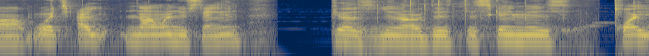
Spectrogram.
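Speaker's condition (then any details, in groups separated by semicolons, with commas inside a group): Cerebral palsy; affects legs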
